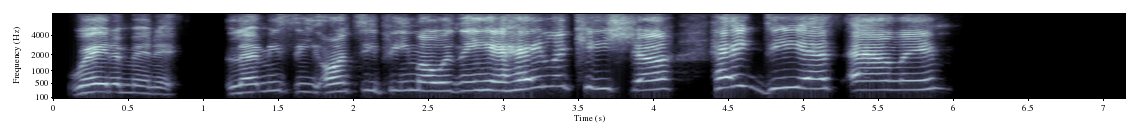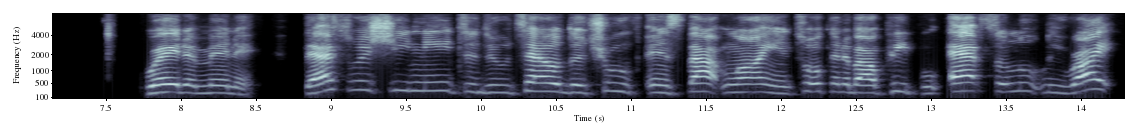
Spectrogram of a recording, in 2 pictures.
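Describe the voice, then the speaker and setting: Loud sassy high-voiced woman streamer. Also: no room sound. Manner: sassy, loud, greets viewers by name. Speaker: live stream host. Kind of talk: casual gossip commentary.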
